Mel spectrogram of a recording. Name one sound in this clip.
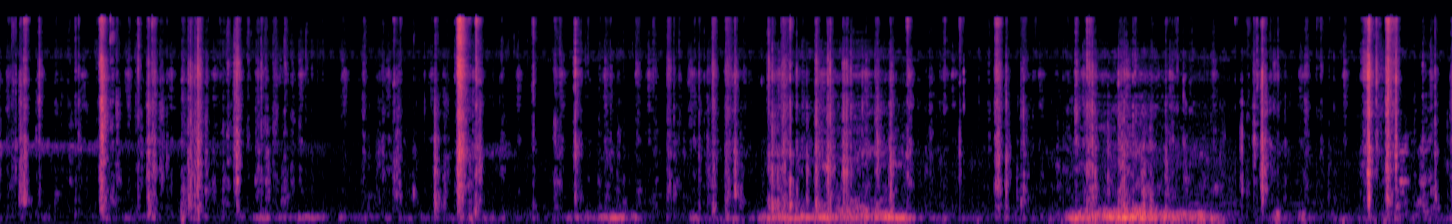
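Dry bamboo strips rustle and click as they are woven by hand.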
